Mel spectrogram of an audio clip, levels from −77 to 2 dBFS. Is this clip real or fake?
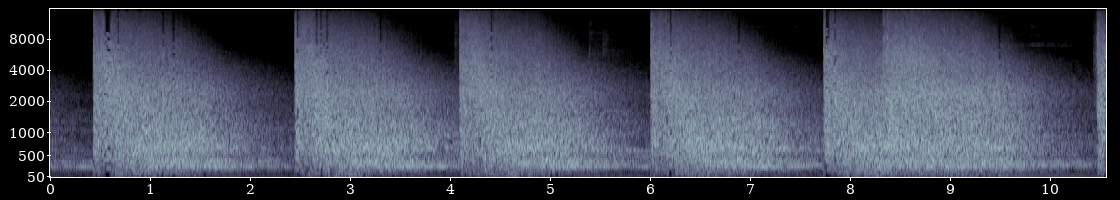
real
